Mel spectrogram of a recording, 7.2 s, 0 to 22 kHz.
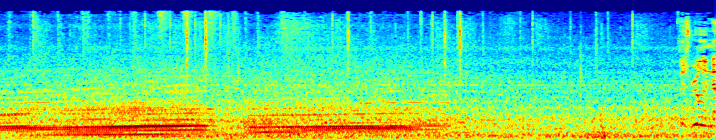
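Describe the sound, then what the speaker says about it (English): A 2008 BMW M5 accelerates at highway speed beside a tractor-trailer, its engine note rising in a smooth revving sweep over loud road and wind roar, heard from inside the car. "even when you're at speed, it's got pickup"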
